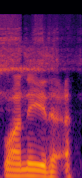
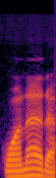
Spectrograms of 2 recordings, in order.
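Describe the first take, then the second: First: Juanita said "wah-NEE-duh"; long EE in Juanita; local pronunciation. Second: Juanetta said "wah-NET-uh"; short E, stressed NET in Juanetta; newcomers' pronunciation. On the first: Correcting a new transplant, local pronunciation. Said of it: "you're a new transplant here". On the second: Mimicking people on that street, newcomers' pronunciation. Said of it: "they're like". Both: Retold or imitated.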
